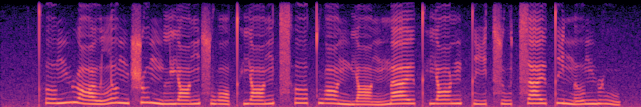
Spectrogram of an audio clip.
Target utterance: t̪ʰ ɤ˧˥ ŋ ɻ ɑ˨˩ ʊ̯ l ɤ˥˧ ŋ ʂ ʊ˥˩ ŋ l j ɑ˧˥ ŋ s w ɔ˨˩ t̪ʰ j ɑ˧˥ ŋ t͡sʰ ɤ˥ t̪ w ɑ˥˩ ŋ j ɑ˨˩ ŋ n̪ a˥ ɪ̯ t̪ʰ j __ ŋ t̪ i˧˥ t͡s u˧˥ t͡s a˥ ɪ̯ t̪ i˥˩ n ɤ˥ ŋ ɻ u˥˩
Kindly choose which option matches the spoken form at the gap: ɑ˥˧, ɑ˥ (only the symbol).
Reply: ɑ˥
